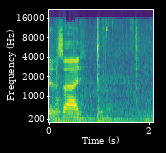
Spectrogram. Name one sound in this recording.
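Metal tongs clank against a log.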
